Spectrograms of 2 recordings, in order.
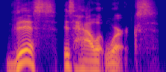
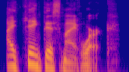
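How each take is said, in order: First: Slow, firm statement with a falling end; firm declarative. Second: Hedging. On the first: Coach showing a client a certain statement, slow and firm. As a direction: state it as fact, slowly, no doubt. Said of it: "Speak in declaratives". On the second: Coach showing a client the hedge to avoid, tentative. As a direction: let doubt creep into "I think". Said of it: "instead of". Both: Shown as a demonstration.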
